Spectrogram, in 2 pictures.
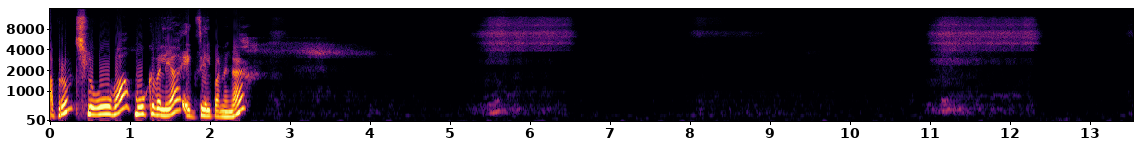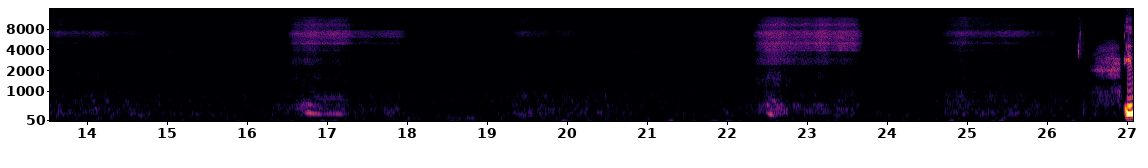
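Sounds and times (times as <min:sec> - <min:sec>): woman breathing through nose: 0:02.6 - 0:04.2, 0:05.3 - 0:06.6, 0:07.9 - 0:10.1, 0:11.0 - 0:12.5, 0:13.4 - 0:15.3, 0:16.5 - 0:18.1, 0:19.2 - 0:21.2, 0:22.3 - 0:23.8, 0:24.6 - 0:27.0.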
